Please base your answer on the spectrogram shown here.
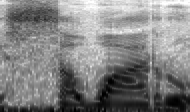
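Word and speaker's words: Saguaro: वनस्पती असते तर मित्रांनो ह्याचं नाव आहे सवारो ्याच स्पेलिंग सगुवारो असं होतं इंग्लिश अ फनी लँंग्वेज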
